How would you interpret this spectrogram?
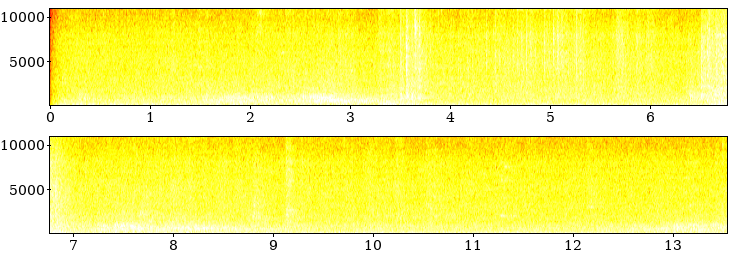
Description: transportation cable cars leave station france luchon superbagneres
